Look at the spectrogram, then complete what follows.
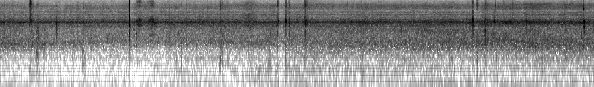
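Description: Steady wind noise on the microphone, a low rumble with a hiss above it, with a few sharp ticks scattered through.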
